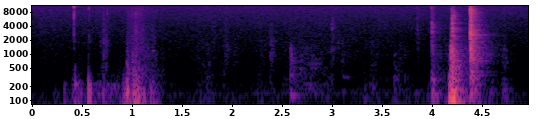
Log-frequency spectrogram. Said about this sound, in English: sorry, hold on. I've got to close the door.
